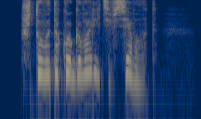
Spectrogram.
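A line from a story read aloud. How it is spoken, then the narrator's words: Frightened. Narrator (Russian): Испуганно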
